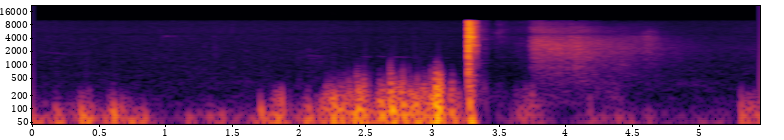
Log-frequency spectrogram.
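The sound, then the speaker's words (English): Single sharp crack of a long-range rifle shot, a loud, abrupt report followed by a fading rushing tail, after several seconds of low, wind-like rumbling. “Don't chase your shot, keep your same point of aim, the rifle is doped.”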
